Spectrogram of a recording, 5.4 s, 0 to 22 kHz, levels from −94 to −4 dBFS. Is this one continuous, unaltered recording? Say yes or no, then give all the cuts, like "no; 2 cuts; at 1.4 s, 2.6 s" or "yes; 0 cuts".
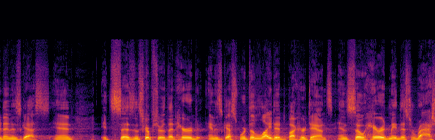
yes; 0 cuts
